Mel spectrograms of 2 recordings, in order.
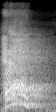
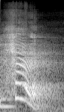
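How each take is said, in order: First: It sounds like a scolding call to stop. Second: It sounds shocked and surprised.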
